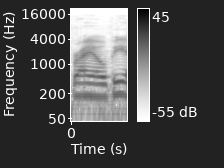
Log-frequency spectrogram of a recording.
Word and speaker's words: Ryobi: Julia calls Toby Ryobi because Toby rhymes with Ryobi and Ryobi is a brand of tulle and that's that's that's the reason the reason for the season.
